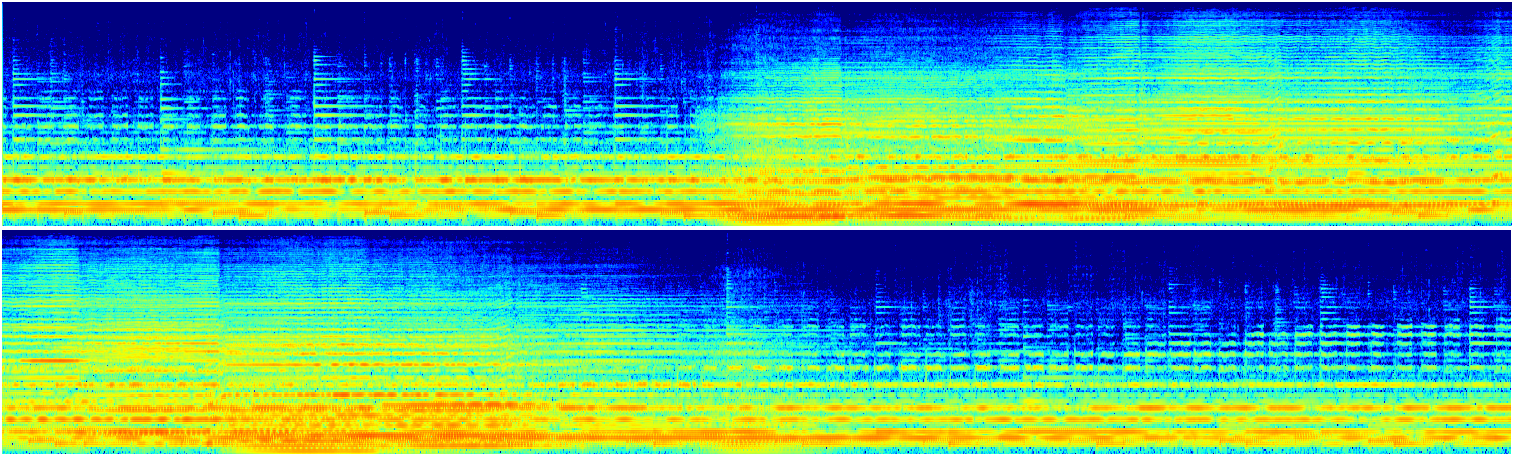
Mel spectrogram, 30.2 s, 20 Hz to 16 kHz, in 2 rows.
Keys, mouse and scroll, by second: 0.3-1.8 drag, 1.8 shift+a, 13.1-14.1 drag, 14.1-16.1 middle drag, 16.1 click, 17.0-19.3 middle drag, 19.3-25.2 drag, 29.7 click.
